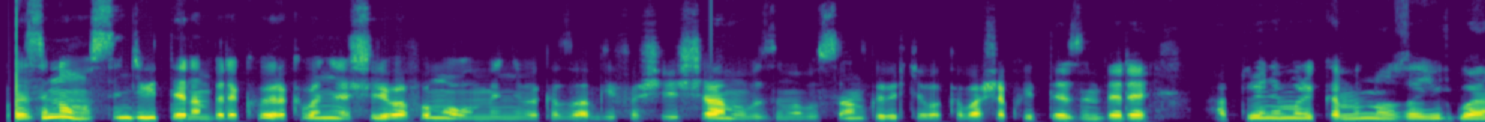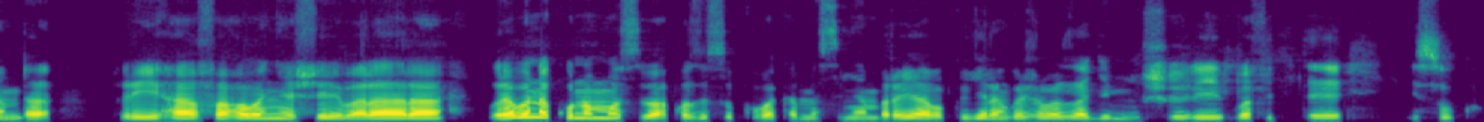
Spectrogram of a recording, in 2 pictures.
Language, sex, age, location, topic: Kinyarwanda, male, 25-35, Huye, education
